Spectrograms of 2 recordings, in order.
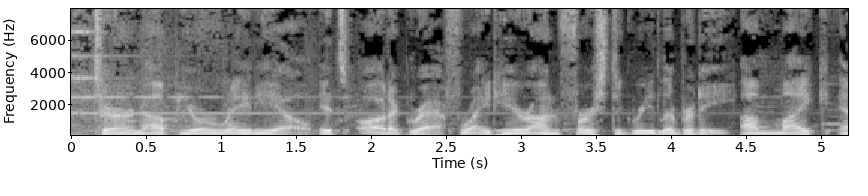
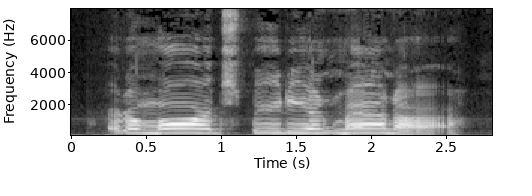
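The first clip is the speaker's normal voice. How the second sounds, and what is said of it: Bane character voice impression. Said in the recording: “That was Bane. ... You do a Bane impression with a coffee cup.”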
